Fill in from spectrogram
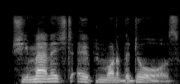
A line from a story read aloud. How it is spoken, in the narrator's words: Wolf said quietly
